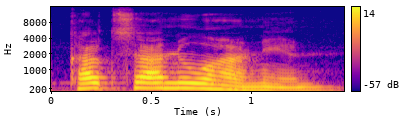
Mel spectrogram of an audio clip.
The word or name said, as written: Kalzanooarnian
